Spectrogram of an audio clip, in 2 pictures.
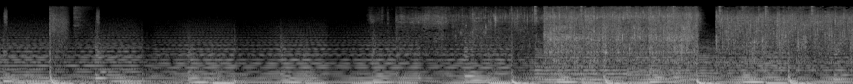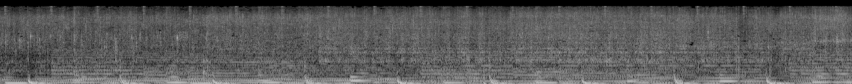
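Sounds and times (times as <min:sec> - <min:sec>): chicken sizzling in fat: 0:03.7 - 0:17.0.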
